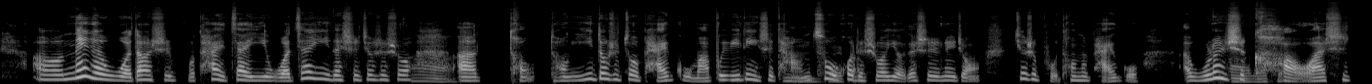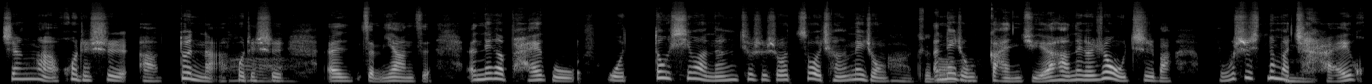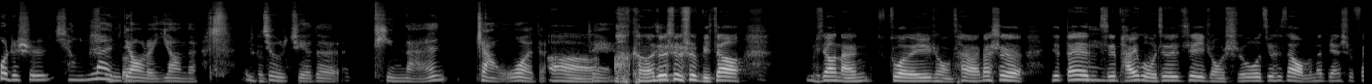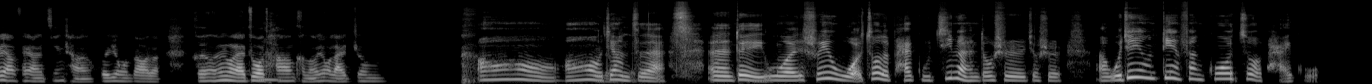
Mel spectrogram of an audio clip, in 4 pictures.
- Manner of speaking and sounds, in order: other background noise; teeth sucking; chuckle; chuckle; teeth sucking; teeth sucking; tapping
- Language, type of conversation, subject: Chinese, unstructured, 你最喜欢的家常菜是什么？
